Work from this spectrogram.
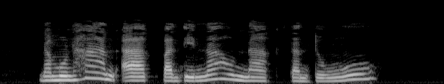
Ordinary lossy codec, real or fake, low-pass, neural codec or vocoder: MP3, 32 kbps; fake; 9.9 kHz; codec, 16 kHz in and 24 kHz out, 2.2 kbps, FireRedTTS-2 codec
